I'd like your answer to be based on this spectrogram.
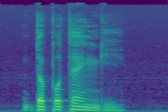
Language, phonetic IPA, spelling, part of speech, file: Polish, [ˌdɔ‿pɔˈtɛ̃ŋʲɟi], do potęgi, phrase / adverbial phrase, Pl-do potęgi.ogg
